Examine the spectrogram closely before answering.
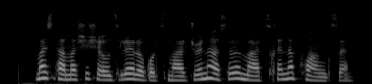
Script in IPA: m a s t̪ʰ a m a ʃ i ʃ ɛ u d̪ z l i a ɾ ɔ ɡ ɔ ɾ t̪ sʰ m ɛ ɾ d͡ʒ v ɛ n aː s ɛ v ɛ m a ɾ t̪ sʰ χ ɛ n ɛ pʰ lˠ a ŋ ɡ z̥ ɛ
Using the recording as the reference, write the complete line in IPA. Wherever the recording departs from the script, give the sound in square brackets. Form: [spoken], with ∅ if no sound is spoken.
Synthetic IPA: m a s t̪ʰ a m a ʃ i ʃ ɛ u d̪ z l i a ɾ ɔ ɡ ɔ ɾ t̪ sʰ m [a] ɾ d͡ʒ [w] ɛ n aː s ɛ v ɛ m a ɾ t̪ sʰ χ ɛ n [a] pʰ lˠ a ŋ ɡ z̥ ɛ

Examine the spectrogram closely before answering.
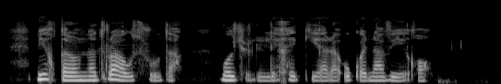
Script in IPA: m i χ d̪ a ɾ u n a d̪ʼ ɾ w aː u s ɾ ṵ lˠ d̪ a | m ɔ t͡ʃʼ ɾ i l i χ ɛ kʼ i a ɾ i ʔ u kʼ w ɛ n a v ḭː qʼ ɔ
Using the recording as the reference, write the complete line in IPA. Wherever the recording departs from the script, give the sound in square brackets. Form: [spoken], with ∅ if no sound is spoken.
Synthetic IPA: m i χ d̪ a ɾ [ɔ] n a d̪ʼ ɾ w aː u s ɾ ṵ lˠ d̪ a | m ɔ t͡ʃʼ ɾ i l i χ ɛ kʼ i a ɾ [a] ʔ u kʼ w ɛ n a v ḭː qʼ ɔ

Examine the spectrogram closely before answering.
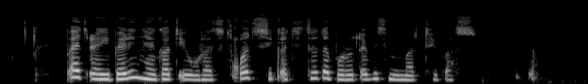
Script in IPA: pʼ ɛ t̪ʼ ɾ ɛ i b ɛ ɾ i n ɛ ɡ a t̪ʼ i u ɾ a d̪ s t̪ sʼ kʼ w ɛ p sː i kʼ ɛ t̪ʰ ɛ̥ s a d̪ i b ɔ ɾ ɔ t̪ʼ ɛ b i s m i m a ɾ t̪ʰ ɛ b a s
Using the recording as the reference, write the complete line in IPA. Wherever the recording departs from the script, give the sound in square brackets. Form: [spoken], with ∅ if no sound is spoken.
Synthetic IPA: pʼ ɛ t̪ʼ ɾ ɛ i b ɛ ɾ i n ɛ ɡ a t̪ʼ i u ɾ a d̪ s t̪ sʼ [qʼ] w ɛ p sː i kʼ ɛ t̪ʰ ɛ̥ s a d̪ [a] b ɔ ɾ ɔ t̪ʼ ɛ b i s m i m a ɾ t̪ʰ ɛ b a s

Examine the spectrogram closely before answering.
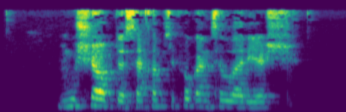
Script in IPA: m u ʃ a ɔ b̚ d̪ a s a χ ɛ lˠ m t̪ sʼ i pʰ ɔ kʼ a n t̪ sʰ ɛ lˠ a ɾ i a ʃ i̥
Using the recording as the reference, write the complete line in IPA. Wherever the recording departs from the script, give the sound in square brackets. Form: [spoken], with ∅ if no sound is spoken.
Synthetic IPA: m u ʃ a ɔ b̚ d̪ a s a χ ɛ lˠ m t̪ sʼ i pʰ ɔ kʼ a n t̪ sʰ ɛ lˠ a ɾ i a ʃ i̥

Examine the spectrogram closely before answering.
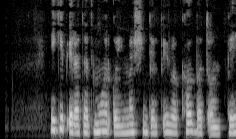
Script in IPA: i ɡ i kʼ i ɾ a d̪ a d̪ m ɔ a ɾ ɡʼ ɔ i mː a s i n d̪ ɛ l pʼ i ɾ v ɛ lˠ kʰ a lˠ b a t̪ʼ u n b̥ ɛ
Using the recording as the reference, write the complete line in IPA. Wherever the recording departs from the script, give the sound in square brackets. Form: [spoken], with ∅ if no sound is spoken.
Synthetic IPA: i ɡ i [pʼ] i ɾ a d̪ a d̪ m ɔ a ɾ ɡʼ ɔ i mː a [ʃ] i n d̪ ɛ l pʼ i ɾ v ɛ lˠ kʰ a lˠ b a t̪ʼ [ɔ] n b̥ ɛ

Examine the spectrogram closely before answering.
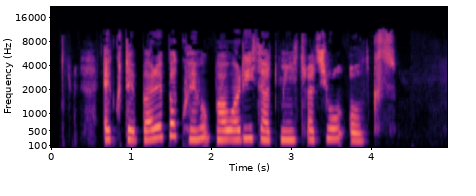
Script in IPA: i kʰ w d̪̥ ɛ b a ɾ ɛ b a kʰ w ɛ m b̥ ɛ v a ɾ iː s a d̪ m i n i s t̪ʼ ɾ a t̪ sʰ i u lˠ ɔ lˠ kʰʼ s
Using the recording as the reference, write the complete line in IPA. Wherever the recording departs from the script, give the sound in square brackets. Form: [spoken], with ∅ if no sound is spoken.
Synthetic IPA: [ɛ] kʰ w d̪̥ ɛ b a ɾ ɛ b a kʰ w ɛ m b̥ [a] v a ɾ iː s a d̪ m i n i s t̪ʼ ɾ a t̪ sʰ i u lˠ ɔ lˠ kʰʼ s

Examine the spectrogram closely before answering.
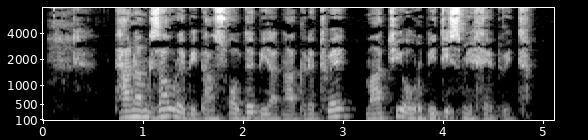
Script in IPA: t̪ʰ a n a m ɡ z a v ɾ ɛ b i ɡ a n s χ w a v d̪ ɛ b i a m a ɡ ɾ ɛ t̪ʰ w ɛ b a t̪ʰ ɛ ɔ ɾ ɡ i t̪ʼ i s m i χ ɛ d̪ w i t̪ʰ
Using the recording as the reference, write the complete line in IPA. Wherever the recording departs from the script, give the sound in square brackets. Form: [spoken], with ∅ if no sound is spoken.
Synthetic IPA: t̪ʰ a n a m ɡ z a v ɾ ɛ b i ɡ a n s χ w a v d̪ ɛ b i a [n] a ɡ ɾ ɛ t̪ʰ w ɛ [m] a t̪ʰ [i] ɔ ɾ [b] i t̪ʼ i s m i χ ɛ d̪ w i t̪ʰ

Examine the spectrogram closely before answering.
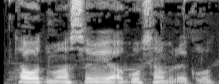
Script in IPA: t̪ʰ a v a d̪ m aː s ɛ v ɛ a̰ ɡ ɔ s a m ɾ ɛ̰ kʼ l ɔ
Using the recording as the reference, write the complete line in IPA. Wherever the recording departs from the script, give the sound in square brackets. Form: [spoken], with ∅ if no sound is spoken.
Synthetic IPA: t̪ʰ a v a d̪ m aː s ɛ v ɛ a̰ ɡ ɔ s a m ɾ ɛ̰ kʼ l ɔ

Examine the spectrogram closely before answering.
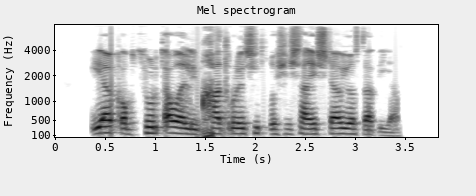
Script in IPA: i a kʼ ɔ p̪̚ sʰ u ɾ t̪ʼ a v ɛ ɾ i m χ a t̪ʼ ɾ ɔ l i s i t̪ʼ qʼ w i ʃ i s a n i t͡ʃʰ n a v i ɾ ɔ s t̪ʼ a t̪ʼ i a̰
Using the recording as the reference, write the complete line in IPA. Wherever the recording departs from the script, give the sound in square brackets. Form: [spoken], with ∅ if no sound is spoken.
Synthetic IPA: i a kʼ ɔ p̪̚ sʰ u ɾ t̪ʼ a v ɛ [l] i m χ a t̪ʼ ɾ [u] l i s i t̪ʼ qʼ w i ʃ i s a n i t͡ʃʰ n a v i [∅] ɔ s t̪ʼ a t̪ʼ i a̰

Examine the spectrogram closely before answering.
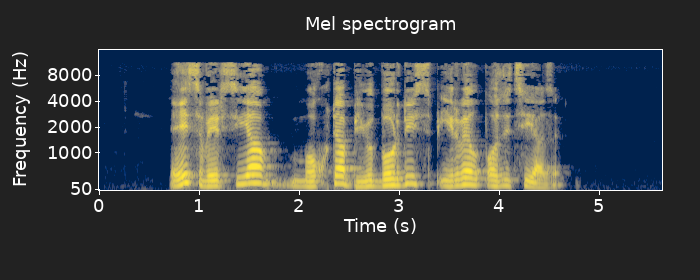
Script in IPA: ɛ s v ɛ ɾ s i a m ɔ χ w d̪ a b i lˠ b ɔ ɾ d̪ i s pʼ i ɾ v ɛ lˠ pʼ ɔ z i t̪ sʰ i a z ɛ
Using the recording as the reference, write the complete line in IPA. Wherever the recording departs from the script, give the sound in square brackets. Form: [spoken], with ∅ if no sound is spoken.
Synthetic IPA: ɛ s v ɛ ɾ s i a m ɔ χ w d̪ a b i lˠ b ɔ ɾ d̪ i s pʼ i ɾ v ɛ lˠ pʼ ɔ z i t̪ sʰ i a z ɛ

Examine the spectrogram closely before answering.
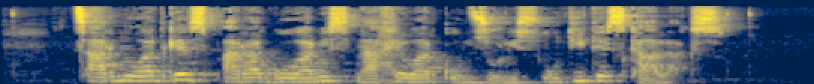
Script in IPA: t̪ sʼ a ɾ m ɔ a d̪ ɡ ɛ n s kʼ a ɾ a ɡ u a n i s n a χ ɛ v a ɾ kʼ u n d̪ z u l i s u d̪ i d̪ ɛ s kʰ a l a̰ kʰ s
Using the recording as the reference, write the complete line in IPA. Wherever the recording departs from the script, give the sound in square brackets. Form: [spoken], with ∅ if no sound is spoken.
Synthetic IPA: t̪ sʼ a ɾ m ɔ a d̪ ɡ ɛ n s [pʼ] a ɾ a ɡ u a n i s n a χ ɛ v a ɾ kʼ u n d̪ z u l i s u d̪ i d̪ ɛ s kʰ a l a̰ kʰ s

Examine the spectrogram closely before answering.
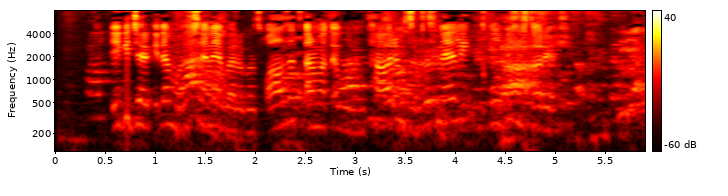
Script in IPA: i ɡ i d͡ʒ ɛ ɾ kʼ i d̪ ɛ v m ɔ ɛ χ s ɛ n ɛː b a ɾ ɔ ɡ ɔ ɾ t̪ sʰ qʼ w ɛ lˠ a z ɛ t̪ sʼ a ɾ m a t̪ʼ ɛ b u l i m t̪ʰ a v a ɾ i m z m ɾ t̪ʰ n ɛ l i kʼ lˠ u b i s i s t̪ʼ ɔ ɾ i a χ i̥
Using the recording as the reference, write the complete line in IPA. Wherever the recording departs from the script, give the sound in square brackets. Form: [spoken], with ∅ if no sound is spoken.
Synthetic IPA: i ɡ i d͡ʒ ɛ ɾ kʼ i d̪ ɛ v m ɔ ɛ χ s ɛ n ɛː b a ɾ ɔ ɡ ɔ ɾ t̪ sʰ qʼ w ɛ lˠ a z ɛ t̪ sʼ a ɾ m a t̪ʼ ɛ b u l i m t̪ʰ a v a ɾ i m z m ɾ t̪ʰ n ɛ l i kʼ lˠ u b i s i s t̪ʼ ɔ ɾ i a [ʃ] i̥

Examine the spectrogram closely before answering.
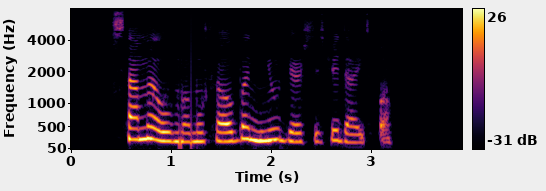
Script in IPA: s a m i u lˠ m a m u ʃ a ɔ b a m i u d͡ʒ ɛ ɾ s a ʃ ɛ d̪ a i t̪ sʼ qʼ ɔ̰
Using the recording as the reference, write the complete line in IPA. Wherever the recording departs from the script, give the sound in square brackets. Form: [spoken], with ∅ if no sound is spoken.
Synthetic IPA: s a m [ɛ] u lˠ m a m u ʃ a ɔ b a [n] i u d͡ʒ ɛ ɾ s [i] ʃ [i] d̪ a i t̪ sʼ qʼ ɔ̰

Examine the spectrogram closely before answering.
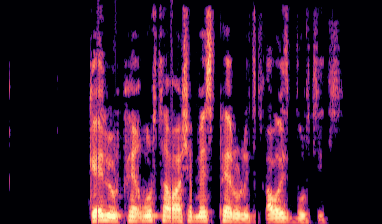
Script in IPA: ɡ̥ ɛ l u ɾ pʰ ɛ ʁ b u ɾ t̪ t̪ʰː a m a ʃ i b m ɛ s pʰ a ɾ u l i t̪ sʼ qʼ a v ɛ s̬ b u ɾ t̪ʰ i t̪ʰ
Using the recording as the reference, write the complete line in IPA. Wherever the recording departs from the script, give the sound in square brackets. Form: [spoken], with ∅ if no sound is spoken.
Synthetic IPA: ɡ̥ ɛ l u ɾ pʰ ɛ ʁ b u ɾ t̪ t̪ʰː a m a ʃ [ɛ] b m ɛ s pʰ [ɛ] ɾ u l i t̪ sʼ qʼ a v ɛ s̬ b u ɾ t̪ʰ i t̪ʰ

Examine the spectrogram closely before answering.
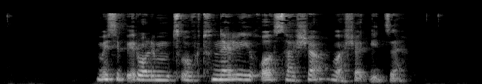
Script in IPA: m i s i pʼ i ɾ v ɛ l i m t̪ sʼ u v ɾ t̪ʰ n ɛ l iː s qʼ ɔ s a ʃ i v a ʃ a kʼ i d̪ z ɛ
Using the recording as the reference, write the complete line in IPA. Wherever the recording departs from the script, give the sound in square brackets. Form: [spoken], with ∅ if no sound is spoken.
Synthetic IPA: m i s i pʼ i ɾ v ɛ l i m t̪ sʼ u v ɾ t̪ʰ n ɛ l iː [∅] qʼ ɔ s a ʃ [a] v a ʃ a kʼ i d̪ z ɛ

